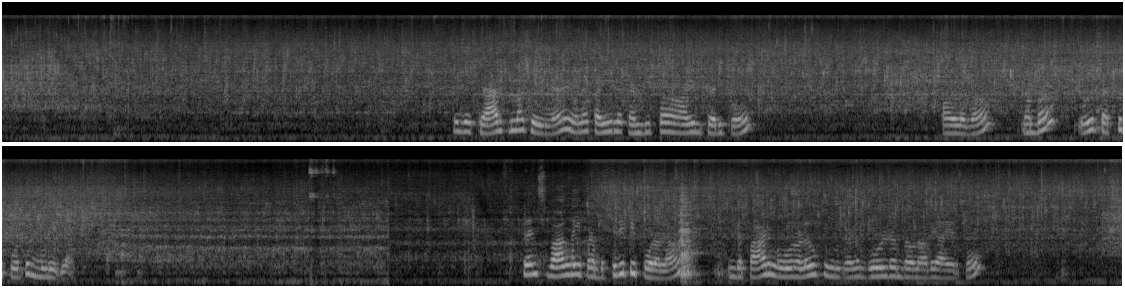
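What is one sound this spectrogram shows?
Meat sizzles and crackles in hot oil.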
